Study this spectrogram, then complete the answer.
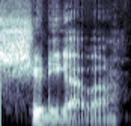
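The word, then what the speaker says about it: Ncuti Gatwa: spelled Nakuti Gatwa, but it's pronounced Shuti Gatwa.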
